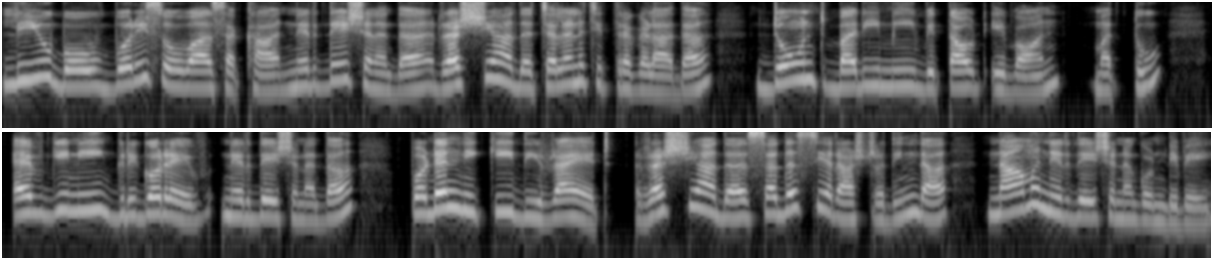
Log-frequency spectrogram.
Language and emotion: Kannada, neutral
